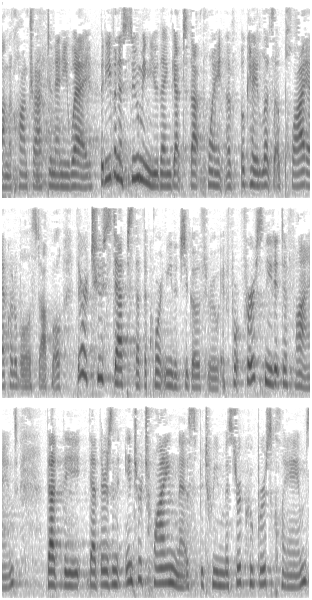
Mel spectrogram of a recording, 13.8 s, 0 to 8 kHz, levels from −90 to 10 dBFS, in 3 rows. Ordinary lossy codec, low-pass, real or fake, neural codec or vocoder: MP3, 32 kbps; 7.2 kHz; fake; vocoder, 22.05 kHz, 80 mel bands, WaveNeXt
